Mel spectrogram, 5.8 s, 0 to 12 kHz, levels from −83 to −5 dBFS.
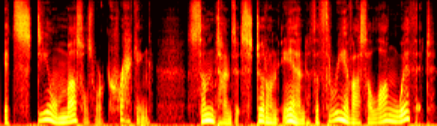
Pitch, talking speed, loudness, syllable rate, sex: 130 Hz, 175 wpm, -19 LUFS, 4.7 syllables/s, male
